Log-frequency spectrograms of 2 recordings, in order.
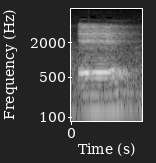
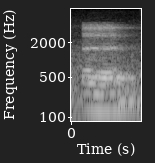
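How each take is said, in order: First: "E" said as the open French è with a rising end; French è sound. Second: "E" said as a closed French é, raised and held; French e sound. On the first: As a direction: open the mouth wide on "E" like the French è. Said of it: "it's pronounced E". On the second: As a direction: give "E" the tight French é vowel. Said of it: "which is pronounced E". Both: Shown as a demonstration.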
